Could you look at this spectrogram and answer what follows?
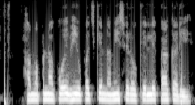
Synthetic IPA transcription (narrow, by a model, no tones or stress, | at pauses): həməpnakoːibʱiʊpət͡ʃkenəmiseɾoːkelekakəɾiː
